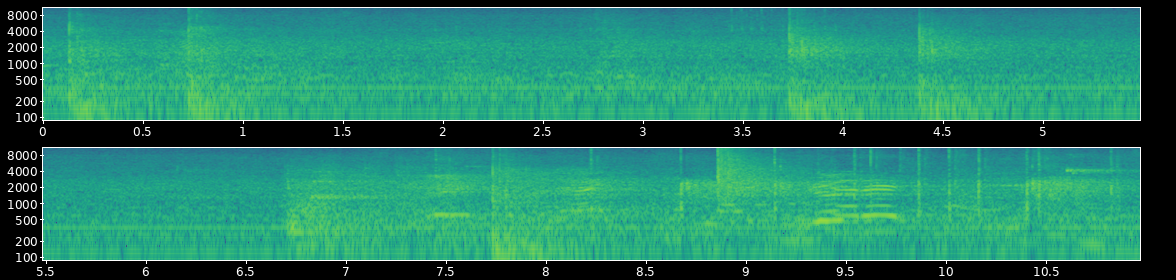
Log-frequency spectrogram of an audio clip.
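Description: Basketball bouncing on a hardwood gym floor, a handful of separate bounces that echo round a large hall, with spectators' voices getting louder in the last few seconds.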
